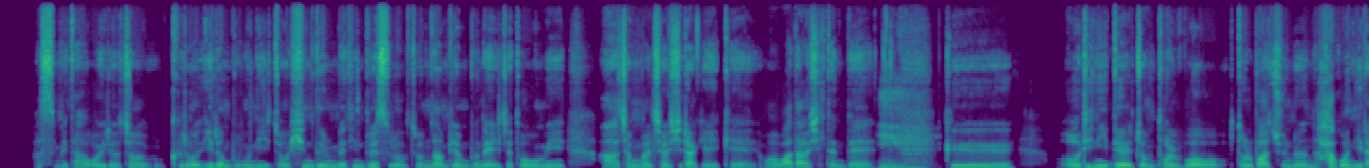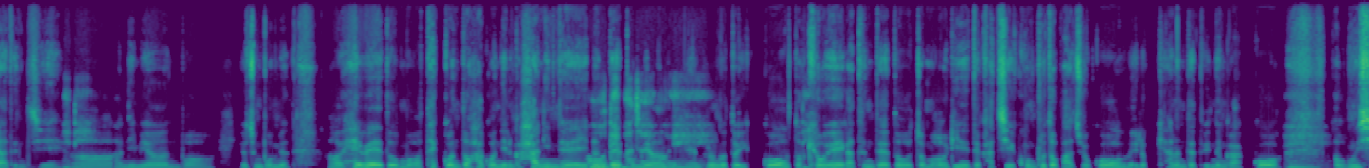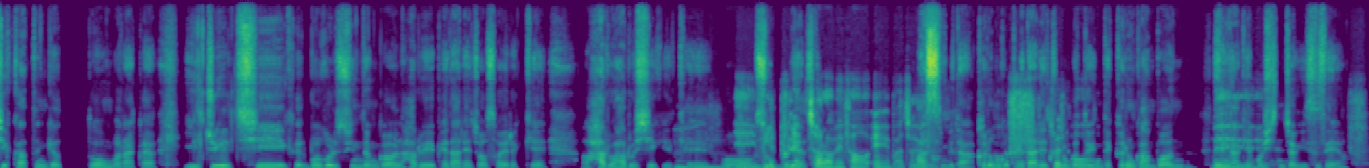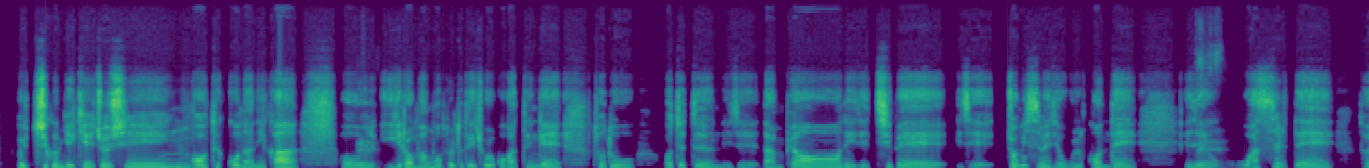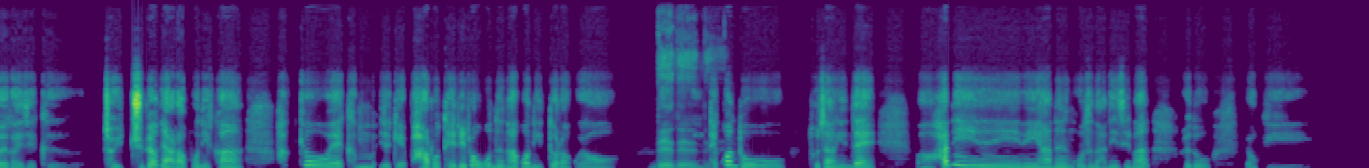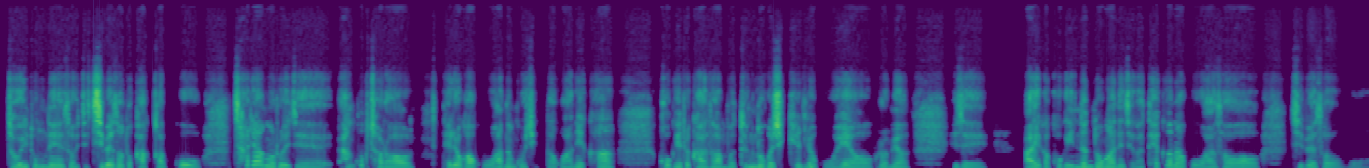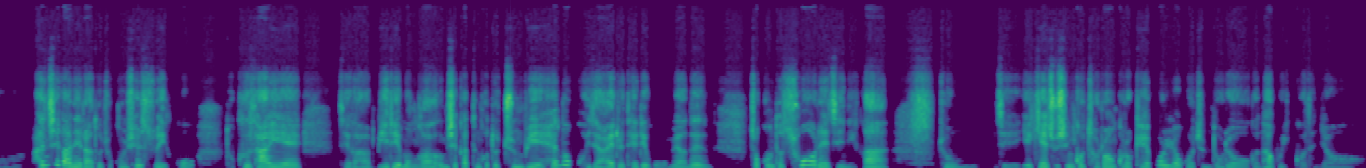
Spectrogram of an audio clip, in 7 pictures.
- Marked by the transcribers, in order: "것도" said as "겻도"; tapping
- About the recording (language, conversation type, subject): Korean, advice, 번아웃으로 의욕이 사라져 일상 유지가 어려운 상태를 어떻게 느끼시나요?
